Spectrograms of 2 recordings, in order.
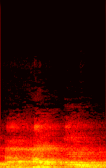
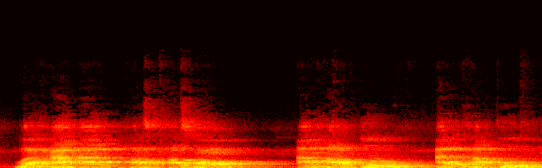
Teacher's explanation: Kemudian pada lafaz ahatu, haknya dibaca tartib biasa, tipis, jangan dibaca tebal.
